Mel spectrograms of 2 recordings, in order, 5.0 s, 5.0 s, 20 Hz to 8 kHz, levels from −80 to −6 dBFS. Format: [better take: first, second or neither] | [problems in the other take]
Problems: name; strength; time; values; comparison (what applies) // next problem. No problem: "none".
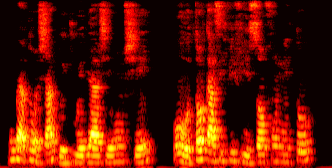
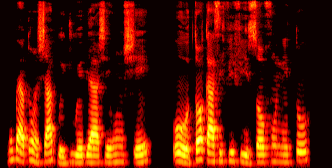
second | room echo; dies away in 0.2 s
